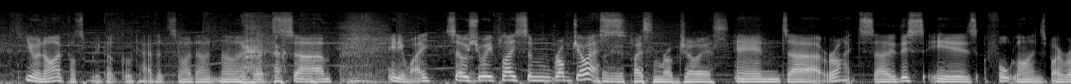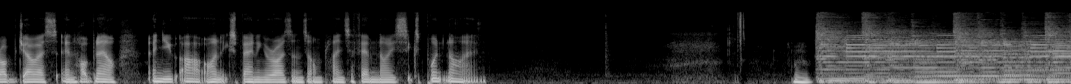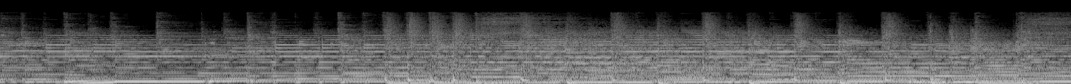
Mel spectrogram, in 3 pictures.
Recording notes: LIVE on the phone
